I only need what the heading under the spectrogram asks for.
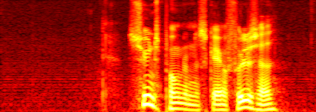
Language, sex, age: Danish, male, 25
